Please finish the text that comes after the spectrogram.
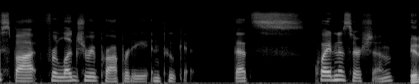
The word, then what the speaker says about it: Phuket: The place is pronounced Phuket.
